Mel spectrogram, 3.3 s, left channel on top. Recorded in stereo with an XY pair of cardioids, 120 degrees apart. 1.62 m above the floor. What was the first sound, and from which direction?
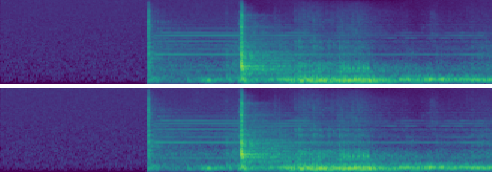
A sliding door, straight ahead.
